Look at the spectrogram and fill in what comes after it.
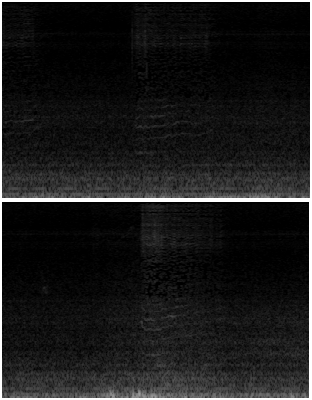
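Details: Fly trapped in a spider's web in the corner of a workshop, fighting to escape in the morning: two brief bouts of raspy wing buzzing several seconds apart, with a low rumbling background between them.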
